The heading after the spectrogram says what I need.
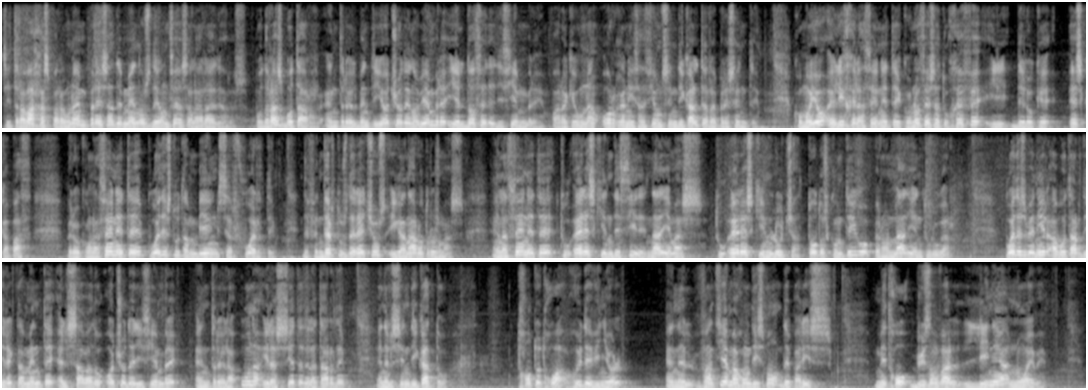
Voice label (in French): election annonce espagnol; election TPE 2012; CNT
